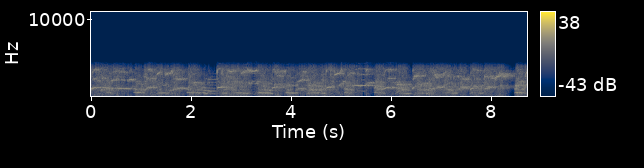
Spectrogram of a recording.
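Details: Scottish Deerhound howling alongside other dogs in Ballymoney, captured on an Android phone; overlapping, wavering tonal howls form a dense, continuous chorus with sliding pitches throughout.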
